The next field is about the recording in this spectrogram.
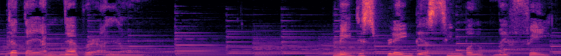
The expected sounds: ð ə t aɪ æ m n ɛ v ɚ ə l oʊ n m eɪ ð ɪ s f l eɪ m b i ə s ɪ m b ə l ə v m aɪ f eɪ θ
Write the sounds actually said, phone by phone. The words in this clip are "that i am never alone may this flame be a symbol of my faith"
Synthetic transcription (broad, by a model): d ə t aɪ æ m n ɛ v ɚ ə l oʊ n m eɪ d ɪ s p l eɪ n b i ə s ɪ m b ə l ə v m aɪ f eɪ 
